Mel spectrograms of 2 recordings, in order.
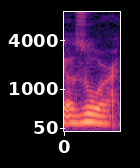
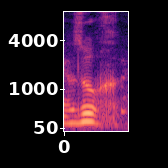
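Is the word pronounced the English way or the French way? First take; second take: English; French. First: The word is pronounced the English way. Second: The word is pronounced the French way. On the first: The speaker calls it wrong. "they don't say Azure" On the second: The speaker calls it right. "they say Azure. It's France"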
